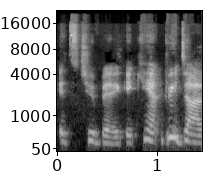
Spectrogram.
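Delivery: normal talking voice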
